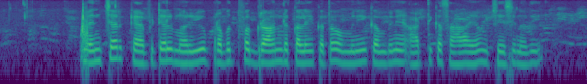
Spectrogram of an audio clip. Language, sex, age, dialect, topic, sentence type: Telugu, male, 25-30, Southern, banking, statement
